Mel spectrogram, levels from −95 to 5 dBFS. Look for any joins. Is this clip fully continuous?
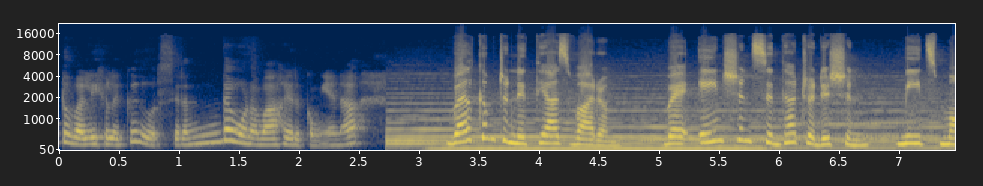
no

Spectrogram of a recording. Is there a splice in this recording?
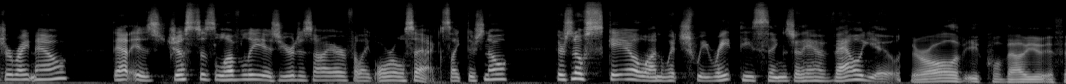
yes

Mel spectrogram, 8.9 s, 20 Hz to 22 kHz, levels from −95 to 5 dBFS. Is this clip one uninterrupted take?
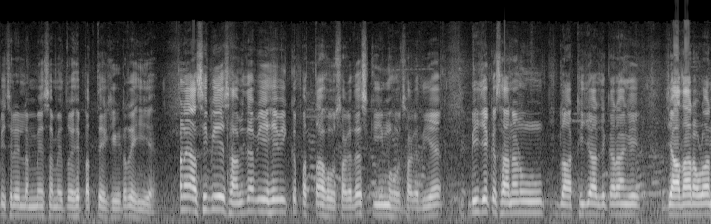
no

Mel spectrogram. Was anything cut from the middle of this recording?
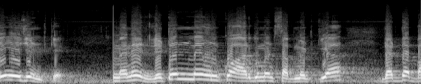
yes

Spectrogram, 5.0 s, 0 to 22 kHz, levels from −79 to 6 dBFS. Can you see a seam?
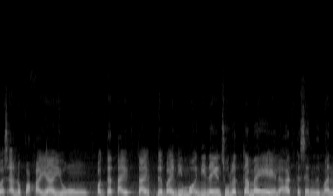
no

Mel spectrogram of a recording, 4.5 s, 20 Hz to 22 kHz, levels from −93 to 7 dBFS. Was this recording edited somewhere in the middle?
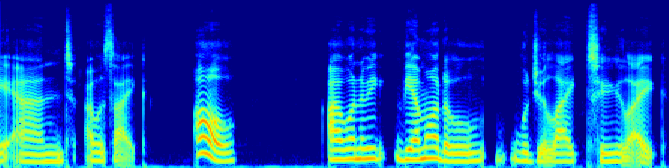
no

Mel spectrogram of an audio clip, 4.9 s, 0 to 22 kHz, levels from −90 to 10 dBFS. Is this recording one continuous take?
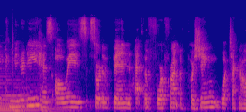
yes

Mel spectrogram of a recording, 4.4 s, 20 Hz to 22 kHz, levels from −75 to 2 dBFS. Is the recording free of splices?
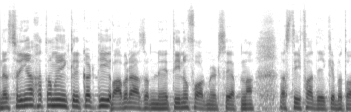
no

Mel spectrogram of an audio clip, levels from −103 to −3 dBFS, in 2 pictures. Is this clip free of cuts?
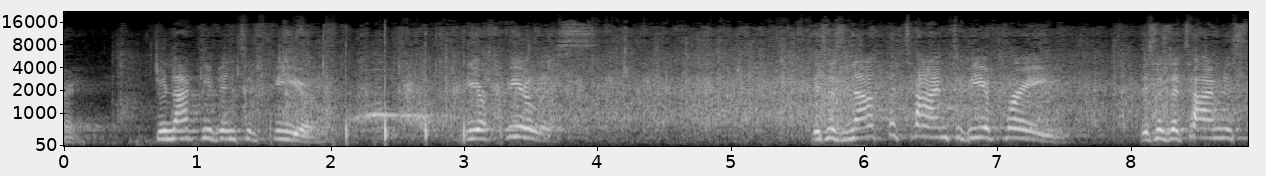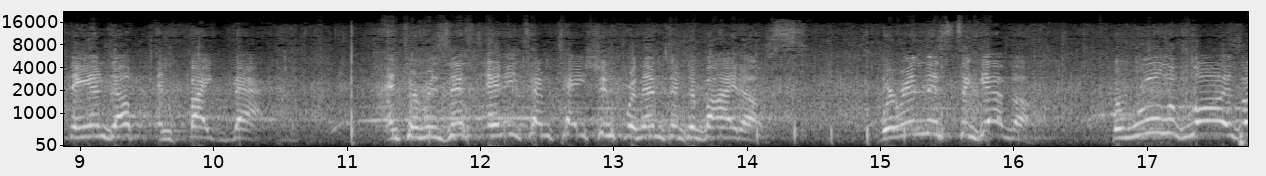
yes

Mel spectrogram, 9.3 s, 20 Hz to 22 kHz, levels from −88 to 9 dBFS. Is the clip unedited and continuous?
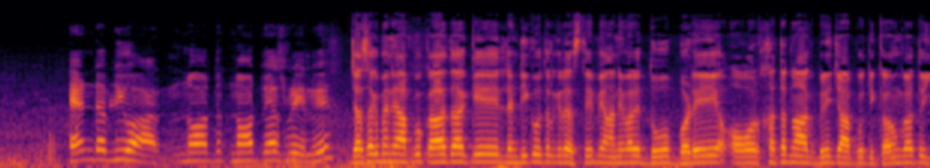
no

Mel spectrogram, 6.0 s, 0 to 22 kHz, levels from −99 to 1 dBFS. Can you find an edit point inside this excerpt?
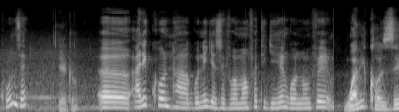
yes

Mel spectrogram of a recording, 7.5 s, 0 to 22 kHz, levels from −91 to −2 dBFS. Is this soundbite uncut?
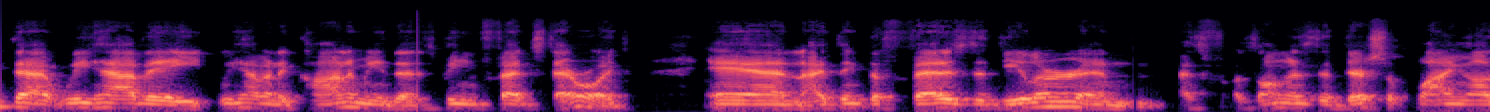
no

